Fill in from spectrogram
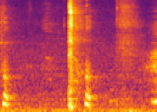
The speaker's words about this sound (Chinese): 让我咳嗽一下。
